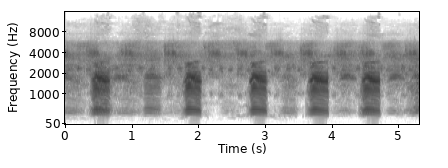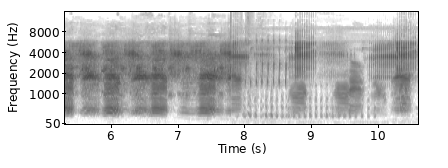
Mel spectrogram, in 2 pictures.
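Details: Calling Indian bullfrog, yellow in colour: five loud, rasping croaks spaced about a second apart, followed by quieter overlapping croaks and mixed background noise.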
